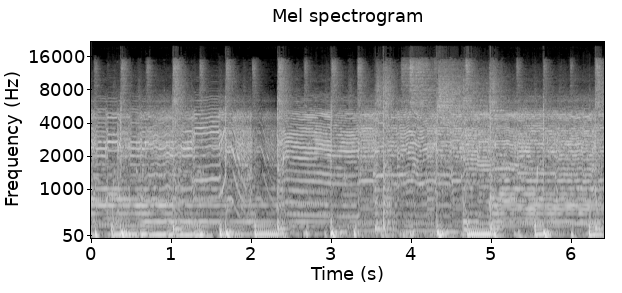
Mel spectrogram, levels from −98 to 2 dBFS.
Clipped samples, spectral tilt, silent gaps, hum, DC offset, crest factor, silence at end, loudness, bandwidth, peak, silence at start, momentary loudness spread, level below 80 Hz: under 0.1%; -3.5 dB/octave; none; none; under 0.1%; 14 dB; 0 s; -13 LUFS; 16.5 kHz; -2 dBFS; 0 s; 3 LU; -22 dBFS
